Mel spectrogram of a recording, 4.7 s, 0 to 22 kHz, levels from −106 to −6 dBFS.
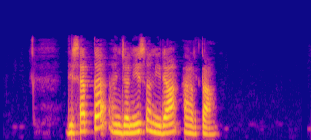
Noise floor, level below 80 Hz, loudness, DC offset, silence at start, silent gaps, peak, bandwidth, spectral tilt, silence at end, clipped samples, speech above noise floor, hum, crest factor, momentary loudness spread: -88 dBFS; -62 dBFS; -17 LUFS; under 0.1%; 1 s; none; 0 dBFS; 7.4 kHz; -5.5 dB/octave; 1.45 s; under 0.1%; 71 dB; none; 20 dB; 8 LU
